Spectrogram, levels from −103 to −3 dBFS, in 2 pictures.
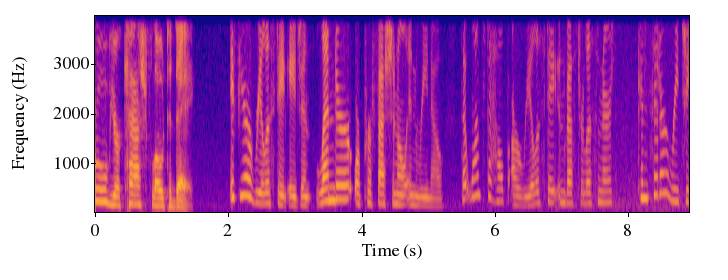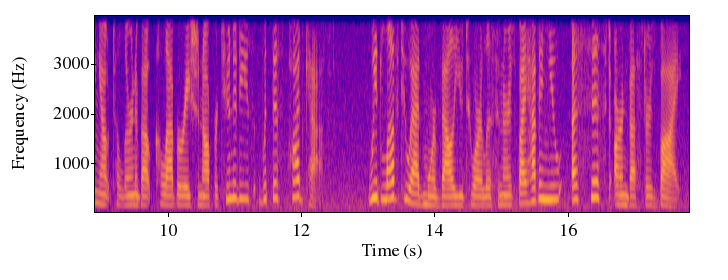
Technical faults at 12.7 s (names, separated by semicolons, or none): none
